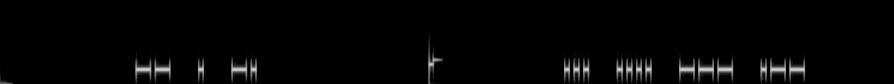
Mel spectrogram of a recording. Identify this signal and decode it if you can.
Morse code, heard as a keyed tone, about 25 wpm, spaced as for 18 wpm, 700 Hz. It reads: MEN SHOW
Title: 2x Character Spacing - Top 300 Words - 25wpm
